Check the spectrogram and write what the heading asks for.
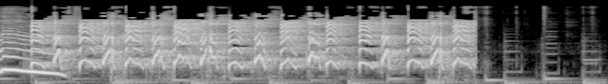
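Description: Rapid high-pitched squeaking, about four rising-and-falling squeaks a second, over cheerful background music; the squeaks stop about three seconds in.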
